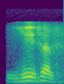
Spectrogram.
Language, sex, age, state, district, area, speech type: Urdu, male, 18-30, Uttar Pradesh, Saharanpur, urban, conversation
